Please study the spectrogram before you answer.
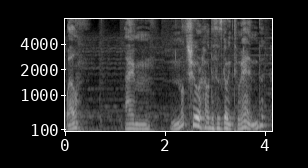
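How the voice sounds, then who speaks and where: A man roleplaying a hesitant, curious vampire in a video game, musing aloud in a halting, wary way. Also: mid-range voice, very animated, dark tone, faint music behind. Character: hesitant, curious male vampire, wary yet polite loner. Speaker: let's player voicing own character. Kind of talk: in-character improvised game roleplay.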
